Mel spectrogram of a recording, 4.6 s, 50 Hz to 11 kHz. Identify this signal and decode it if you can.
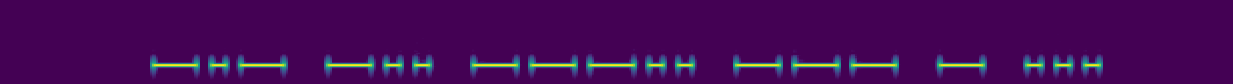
Morse code, heard as a keyed tone, about 22 wpm, 700 Hz. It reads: KD8OTS
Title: USA Call Signs - 6 Characters - Repeated 3x - 22wpm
